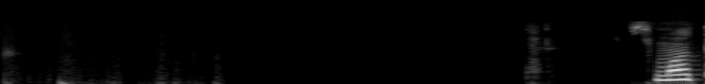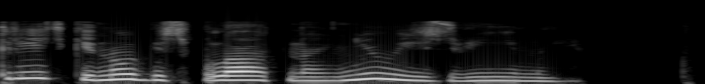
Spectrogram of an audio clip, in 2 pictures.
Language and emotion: Russian, sad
